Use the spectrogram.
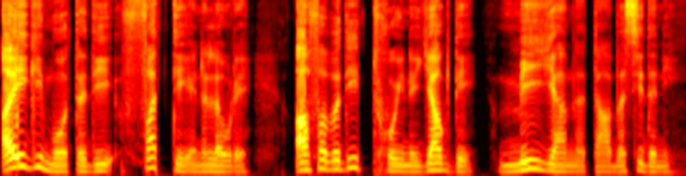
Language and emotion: Manipuri, neutral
